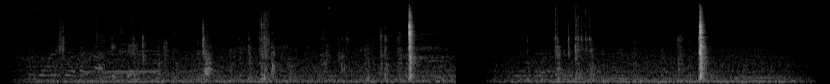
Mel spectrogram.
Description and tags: Auto Rickshaw - Key in Ignition
Bajaj Auto Rickshaw, Recorded on Tascam DR-100mk2, recorded by FVC students as a part of NID Sound Design workshop.
Auto, Autorickshaw, India, Ric, Richshaw, Rick, Tuk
